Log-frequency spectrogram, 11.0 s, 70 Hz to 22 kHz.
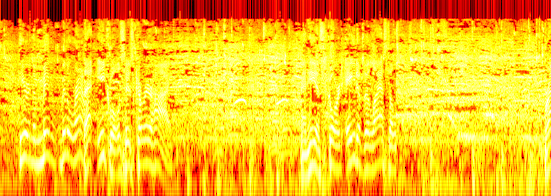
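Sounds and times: arena crowd noise: 0.0 - 11.0
sneaker squeaks: 2.2 - 11.0.

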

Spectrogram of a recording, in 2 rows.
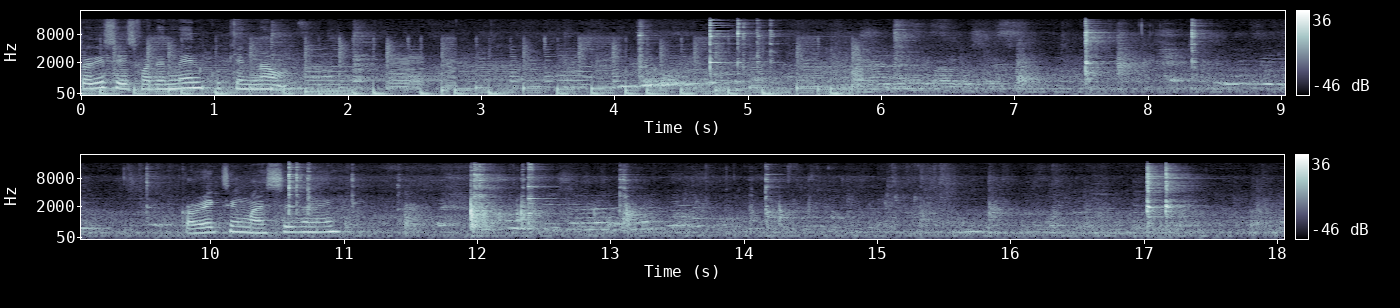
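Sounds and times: metal spoon clinking pot: 4.7 - 5.4.

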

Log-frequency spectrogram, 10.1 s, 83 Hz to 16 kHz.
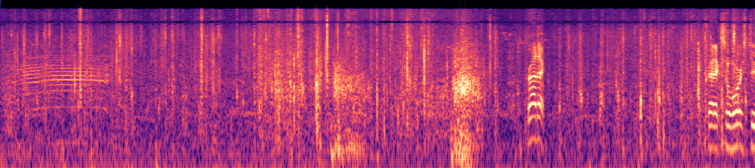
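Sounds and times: horse hooves clip-clopping: 0.0 - 10.0.

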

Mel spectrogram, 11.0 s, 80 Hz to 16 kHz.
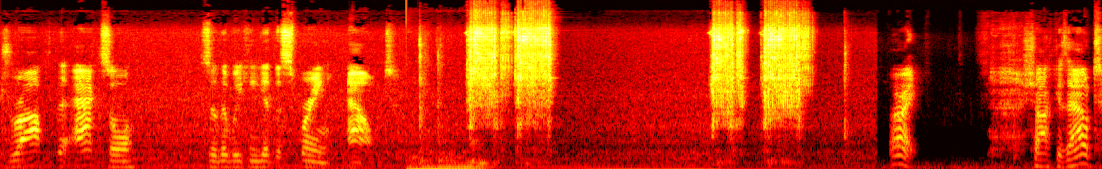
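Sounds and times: ratchet tool turning bolt: 4.7 - 5.6, 7.1 - 8.2.

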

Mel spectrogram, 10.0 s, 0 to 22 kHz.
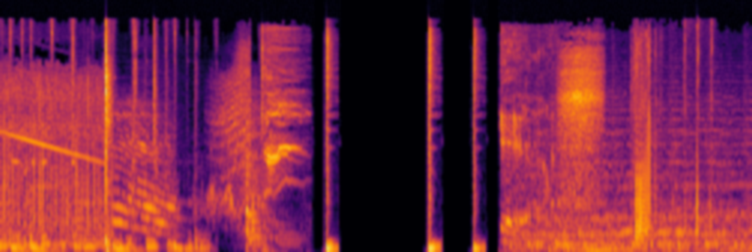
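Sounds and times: music: 0.0 - 3.5, 5.7 - 10.0
cartoon fart: 8.4 - 9.4.

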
